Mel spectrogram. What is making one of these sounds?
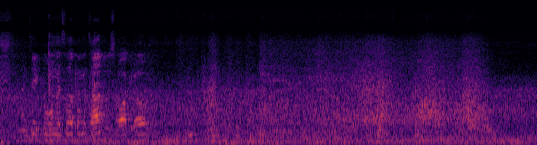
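A flat fire hose slaps and slides across a concrete floor as it unrolls.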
